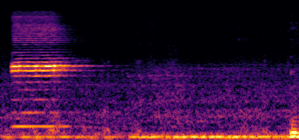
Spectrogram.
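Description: A single short toot of a vehicle horn, about half a second long at a steady pitch, followed by a low steady hum.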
